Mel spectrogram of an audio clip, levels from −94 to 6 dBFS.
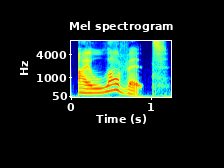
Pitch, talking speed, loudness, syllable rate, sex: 210 Hz, 145 wpm, -15 LUFS, 2.8 syllables/s, female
